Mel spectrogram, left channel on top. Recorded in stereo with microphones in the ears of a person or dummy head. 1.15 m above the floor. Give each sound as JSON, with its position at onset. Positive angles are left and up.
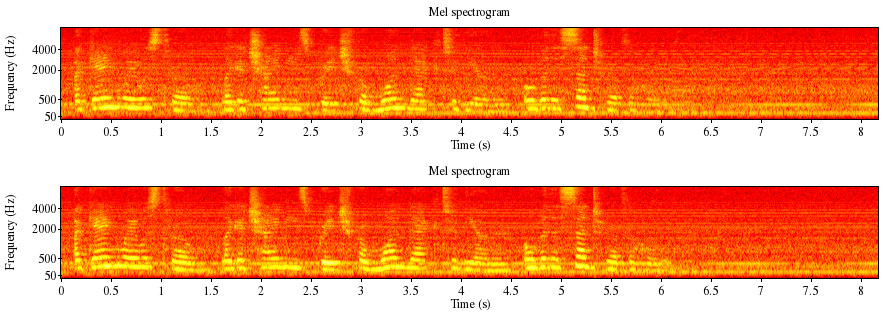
{"t": 0.1, "sound": "a woman speaking", "side_deg": -55, "distance_m": 4.0}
